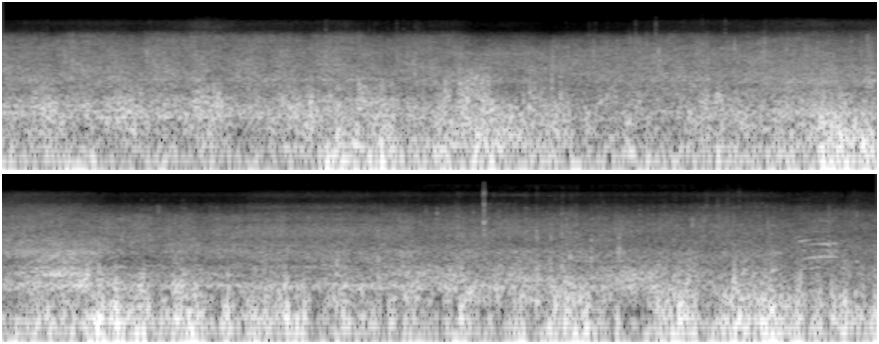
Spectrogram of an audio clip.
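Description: Bicycle tyres hum and rattle on paving stones.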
